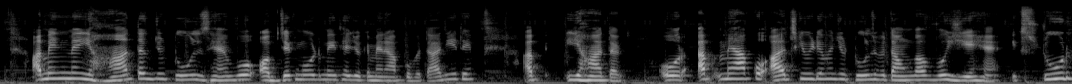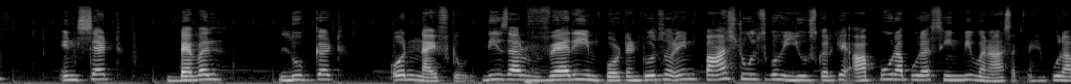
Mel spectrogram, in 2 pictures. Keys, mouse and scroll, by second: 20.8 Tab.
